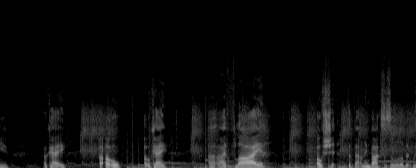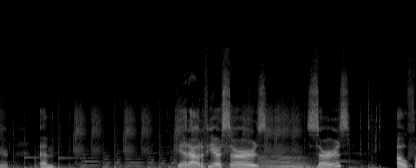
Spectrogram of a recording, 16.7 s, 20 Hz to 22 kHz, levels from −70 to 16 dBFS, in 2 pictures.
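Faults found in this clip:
No call or media quality faults found.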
